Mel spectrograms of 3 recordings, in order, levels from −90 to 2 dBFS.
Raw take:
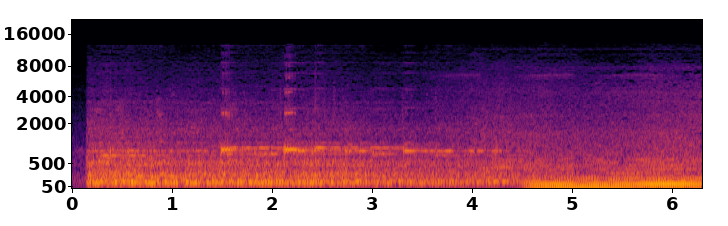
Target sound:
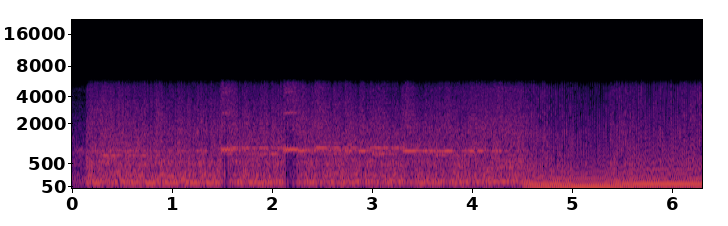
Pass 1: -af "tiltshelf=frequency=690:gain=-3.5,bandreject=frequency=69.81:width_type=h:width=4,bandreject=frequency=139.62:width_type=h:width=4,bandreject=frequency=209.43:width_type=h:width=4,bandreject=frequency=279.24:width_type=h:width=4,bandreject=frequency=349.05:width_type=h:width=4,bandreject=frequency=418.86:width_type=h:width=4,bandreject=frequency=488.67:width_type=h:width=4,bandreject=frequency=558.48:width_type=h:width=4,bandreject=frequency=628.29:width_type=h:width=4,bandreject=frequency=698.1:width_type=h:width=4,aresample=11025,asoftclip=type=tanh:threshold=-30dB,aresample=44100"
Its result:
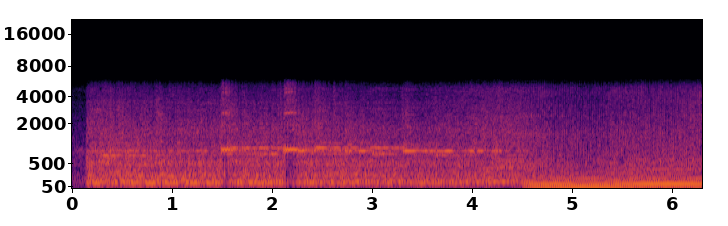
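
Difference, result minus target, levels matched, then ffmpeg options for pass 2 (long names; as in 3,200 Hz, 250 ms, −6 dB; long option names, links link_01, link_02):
soft clipping: distortion −5 dB
-af "tiltshelf=frequency=690:gain=-3.5,bandreject=frequency=69.81:width_type=h:width=4,bandreject=frequency=139.62:width_type=h:width=4,bandreject=frequency=209.43:width_type=h:width=4,bandreject=frequency=279.24:width_type=h:width=4,bandreject=frequency=349.05:width_type=h:width=4,bandreject=frequency=418.86:width_type=h:width=4,bandreject=frequency=488.67:width_type=h:width=4,bandreject=frequency=558.48:width_type=h:width=4,bandreject=frequency=628.29:width_type=h:width=4,bandreject=frequency=698.1:width_type=h:width=4,aresample=11025,asoftclip=type=tanh:threshold=-40.5dB,aresample=44100"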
